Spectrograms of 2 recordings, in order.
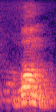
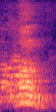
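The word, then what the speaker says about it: bomb: Pronunciation जब इसका उच्चारण हम करेंगे तो उच्चारण में हम इस बी का प्रयोग नहीं करते हैं।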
